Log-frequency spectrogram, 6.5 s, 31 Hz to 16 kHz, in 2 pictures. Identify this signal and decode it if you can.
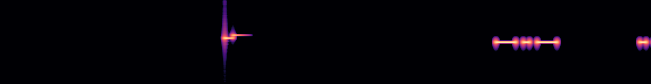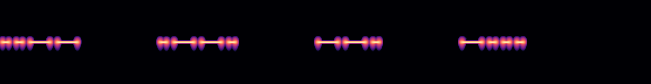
Morse code, heard as a keyed tone, about 36 wpm, spaced as for 16 wpm, 700 Hz. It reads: K3PGB
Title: USA Call Signs - 5 Characters - 4x Character Spacing - 35wpm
